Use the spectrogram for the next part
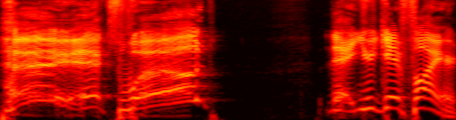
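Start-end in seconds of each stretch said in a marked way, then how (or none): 0.0-1.6 put-on voice pitched high and rough. Explaining what you can't do on the radio, O.J. Simpson impression. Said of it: "this is an impression of O.J. Simpson".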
